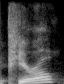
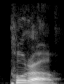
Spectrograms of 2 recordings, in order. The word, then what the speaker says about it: puro: how do they say wait are you not supposed to say Piro no it's like Puro it's like a cat purse yeah it's like poodle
